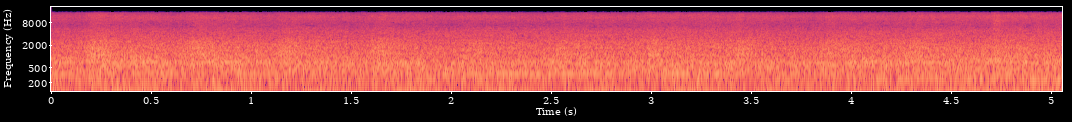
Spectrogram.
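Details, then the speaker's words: Spray foam rig generator started while holding the oil-pressure bypass push button for about 3–4 seconds until oil pressure builds, breaker off; loud, steady engine roar with an even low thump about twice a second, no misses or knocks. Normal generator run. "So I'll fire the generator up. After that, you're not going to be able to hear, but I'll run through the sequence."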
